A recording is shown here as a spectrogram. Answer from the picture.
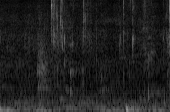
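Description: Quiet room tone with a steady low hum and a few faint, scattered clicks close to the microphone.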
